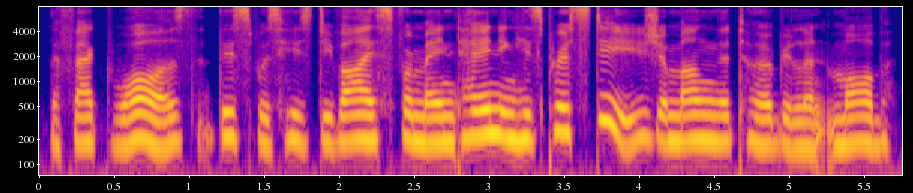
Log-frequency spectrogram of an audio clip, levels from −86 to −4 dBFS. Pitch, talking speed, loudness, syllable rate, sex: 195 Hz, 165 wpm, -16 LUFS, 4.5 syllables/s, female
